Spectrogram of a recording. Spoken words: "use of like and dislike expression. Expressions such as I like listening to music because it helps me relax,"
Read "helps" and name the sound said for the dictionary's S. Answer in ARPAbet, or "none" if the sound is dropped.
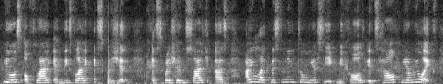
none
